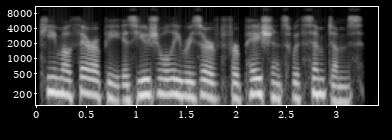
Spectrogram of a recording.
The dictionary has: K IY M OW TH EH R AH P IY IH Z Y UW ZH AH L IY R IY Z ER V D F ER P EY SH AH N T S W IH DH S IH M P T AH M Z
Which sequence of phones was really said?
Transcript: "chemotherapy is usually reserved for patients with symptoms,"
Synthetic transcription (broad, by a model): K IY M OW TH EH R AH P IY IH Z Y UW ZH AH L IY R IY Z ER V D F ER P EY SH AH N T S W IH DH S IH M P T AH M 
